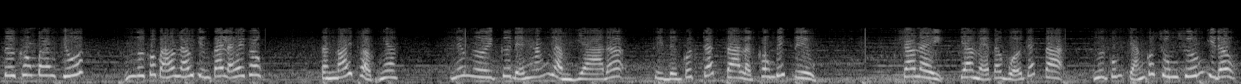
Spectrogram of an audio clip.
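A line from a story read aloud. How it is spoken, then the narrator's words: Startled, frightened cry. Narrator (Vietnamese): Nàng giật mình kinh hãi la lên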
